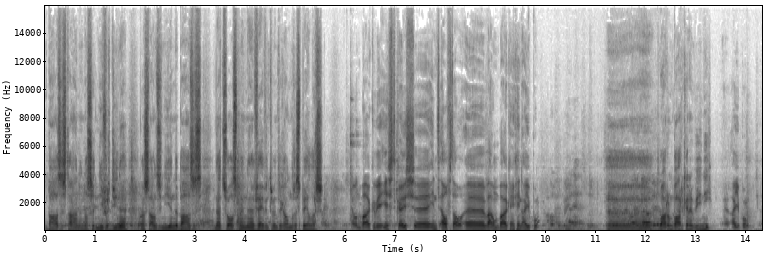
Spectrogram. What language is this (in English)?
Dutch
